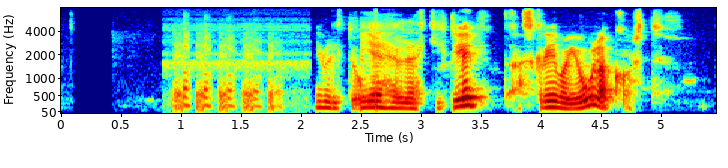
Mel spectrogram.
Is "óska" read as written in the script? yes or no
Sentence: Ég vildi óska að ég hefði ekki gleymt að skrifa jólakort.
no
